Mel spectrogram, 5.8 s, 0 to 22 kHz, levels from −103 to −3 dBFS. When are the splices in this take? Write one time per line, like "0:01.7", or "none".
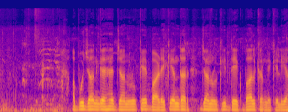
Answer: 0:01.2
